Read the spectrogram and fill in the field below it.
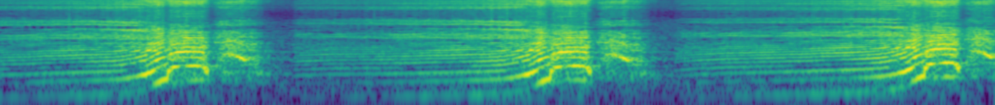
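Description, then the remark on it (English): An old cow moos loudly, three long drawn-out calls in a row with short pauses between them, each rising and bending in pitch, with no other sounds around. “Mother, rejoice, I found the fairy gold, and now our dear old cow need not be sold.”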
